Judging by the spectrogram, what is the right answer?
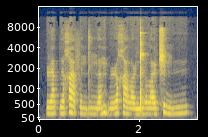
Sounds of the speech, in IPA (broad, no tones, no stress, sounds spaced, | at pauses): ɭ a p ɘ χ a f ə n d ə ŋ ɐ m b ə˞ χ a lˠ ə˞ ŋ͡ǃ ʉ lˠ ɐ ʈ͡ʂ ə ŋ ʉ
